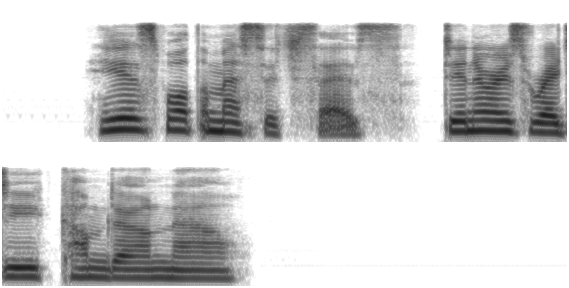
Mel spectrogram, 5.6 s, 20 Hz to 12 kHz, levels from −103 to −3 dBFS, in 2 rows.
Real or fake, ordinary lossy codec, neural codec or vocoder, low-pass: fake; none; codec, 16 kHz, 4 kbps, FunCodec, trained on Chinese and English, 50 frames a second; 7.2 kHz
